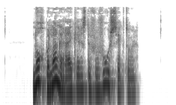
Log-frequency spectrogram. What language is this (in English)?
Dutch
